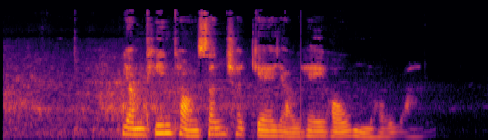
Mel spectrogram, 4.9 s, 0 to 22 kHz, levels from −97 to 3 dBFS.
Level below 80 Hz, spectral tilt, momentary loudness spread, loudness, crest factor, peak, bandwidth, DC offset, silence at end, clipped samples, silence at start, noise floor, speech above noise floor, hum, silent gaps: -70 dBFS; -3.5 dB/octave; 23 LU; -22 LUFS; 22 dB; -4 dBFS; 16 kHz; under 0.1%; 0.8 s; under 0.1%; 0.05 s; -78 dBFS; 54 dB; none; none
